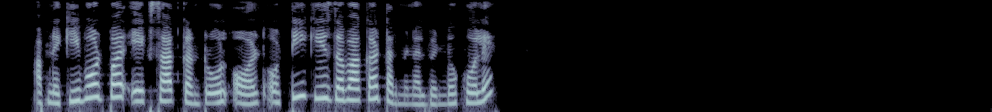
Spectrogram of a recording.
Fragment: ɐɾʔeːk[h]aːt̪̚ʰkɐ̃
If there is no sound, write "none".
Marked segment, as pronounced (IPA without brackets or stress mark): s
